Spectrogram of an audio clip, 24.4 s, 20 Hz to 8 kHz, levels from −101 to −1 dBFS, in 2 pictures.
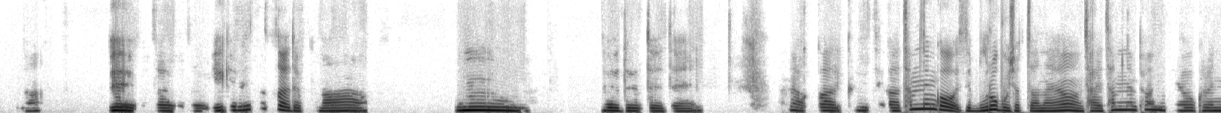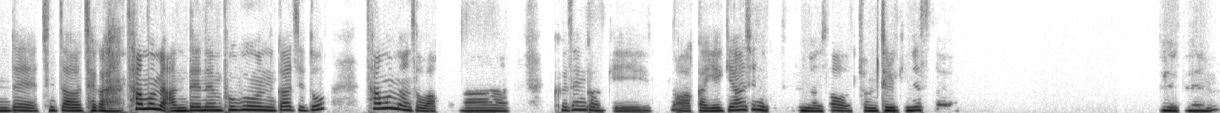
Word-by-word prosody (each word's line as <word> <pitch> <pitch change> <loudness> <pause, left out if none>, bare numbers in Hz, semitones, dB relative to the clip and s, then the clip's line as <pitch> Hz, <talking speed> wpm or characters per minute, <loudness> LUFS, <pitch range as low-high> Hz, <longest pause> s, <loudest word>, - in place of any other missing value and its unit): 됐구나.' 190 +1 -11 0.7
네. 230 - +8 0.4
맞아요, 200 -1 -1 0.2
맞아요. 190 -1 -7
'얘기를 240 +3 0
했었어야 285 -4 -1
됐구나.' 195 0 -1 0.9
음. 235 -3 +9 0.8
네네네네. 195 -3 -1 1.2
근데 230 -4 -3 0.2
아까 215 -2 -1
그 220 - -10
제가 210 -11 -7
참는 325 - 0
거 240 -9 +2
이제 200 +4 -6
물어보셨잖아요. 200 -2 0
"잘 190 -1 -4
참는 260 +3 -2
편이세요?" 235 -7 -4
그랬는데 210 0 -2
진짜 215 -2 0
제가 215 +2 +1 0.2
'참으면 340 -6 +3
안되는 230 +4 +3
부분까지도 255 - 0 0.4
참으면서 345 - -1
왔구나.' 195 +2 -4 0.5
그 235 -3 -8
생각이 205 - -5 0.2
아까 190 -2 -4
얘기하시는 240 +7 0
거 - - -7 0.3
들으면서 195 0 -2
좀 200 -2 -1
들긴 215 +2 +1
했어요. 310 +6 -7 2.2
네 215 -1 +2
네. 200 -1 -1
215 Hz, 250 characters per minute, -17 LUFS, 200-245 Hz, 2.2 s, 음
